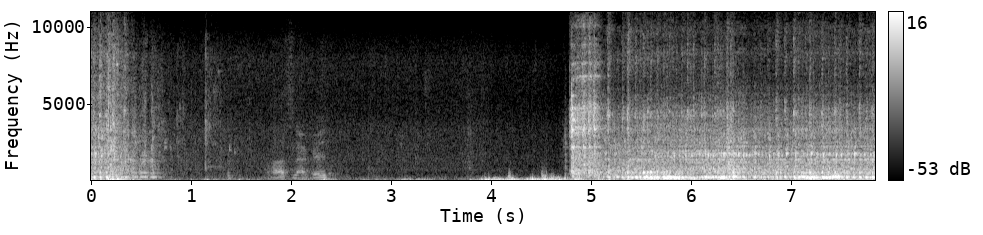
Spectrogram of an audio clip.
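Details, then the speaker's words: Long-sitting saltwater outboard, which the seller said ran but didn't pee water (thermostat, impeller reportedly worked on): after a quiet pull it runs loud, uneven and harsh; head gasket found broken, needs a new head. "good getting out of here the gasket is broken I know he mentioned he was trying to check the thermostat but you can see needs a new head"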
